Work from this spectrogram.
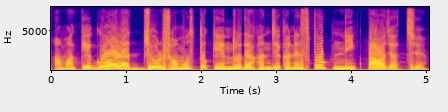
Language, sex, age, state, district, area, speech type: Bengali, female, 18-30, West Bengal, South 24 Parganas, rural, read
